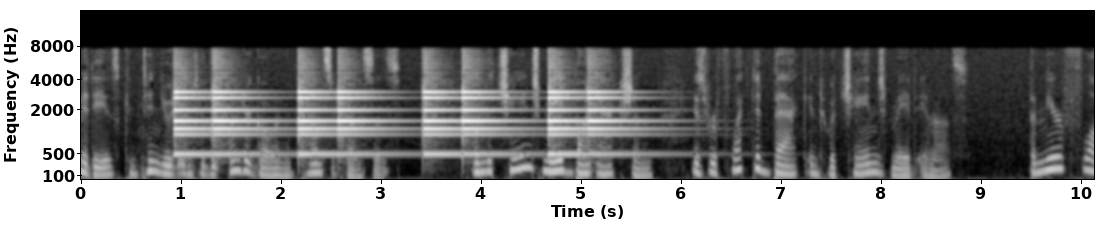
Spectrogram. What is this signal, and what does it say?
Ship's bell, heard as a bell, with speech in English. 8. Eight half-hours of the watch have passed.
